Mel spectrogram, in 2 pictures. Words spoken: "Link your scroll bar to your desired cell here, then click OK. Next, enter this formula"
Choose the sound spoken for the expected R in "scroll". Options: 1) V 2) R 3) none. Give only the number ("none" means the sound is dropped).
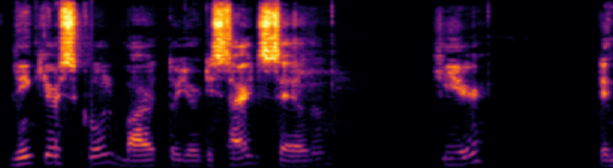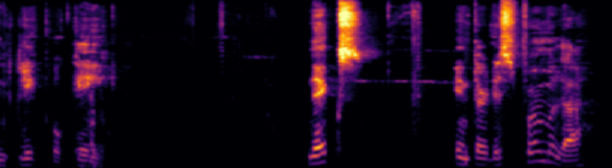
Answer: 3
